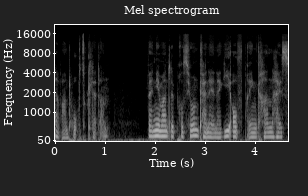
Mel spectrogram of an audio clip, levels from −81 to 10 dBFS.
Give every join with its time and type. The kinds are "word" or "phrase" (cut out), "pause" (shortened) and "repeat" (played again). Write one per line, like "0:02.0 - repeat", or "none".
0:01.8 - pause
0:02.3 - phrase
0:02.9 - word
